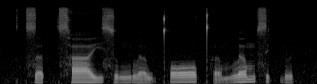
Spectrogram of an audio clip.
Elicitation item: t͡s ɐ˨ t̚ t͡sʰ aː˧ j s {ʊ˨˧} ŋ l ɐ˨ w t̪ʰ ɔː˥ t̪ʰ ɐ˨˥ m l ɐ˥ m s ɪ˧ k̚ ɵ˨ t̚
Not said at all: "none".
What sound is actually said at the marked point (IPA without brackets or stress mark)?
ʊ˨˧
